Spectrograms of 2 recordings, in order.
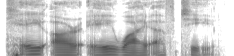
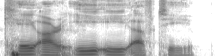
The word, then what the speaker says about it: Kreeft: It says, his last name is pronounced K-R-A-Y-F-T, not K-R-E-E-F-T or K-R-E-H-F-T.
